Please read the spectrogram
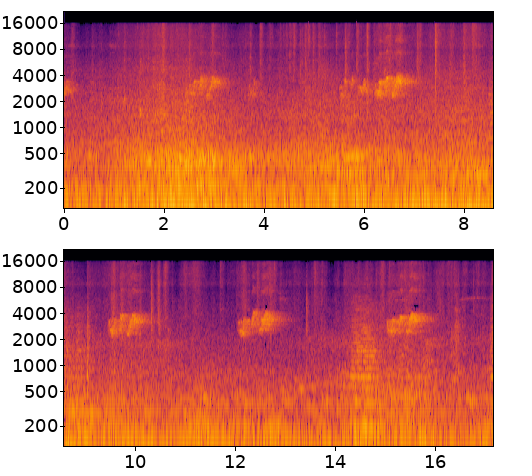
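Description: Recorded bird calls played through a horn loudspeaker driven by a bird-trapping amplifier, with a short high call repeating about every three seconds.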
